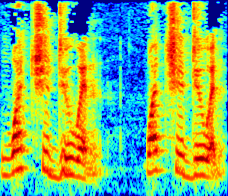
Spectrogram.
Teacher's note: the end of the word doing, that G, also gets cut out.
